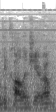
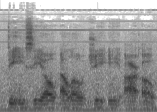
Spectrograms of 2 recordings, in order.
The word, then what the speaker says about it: DeCologero: am on there, DeCologero, DeCologero. So thank you, Tom, for pronouncing it correctly this entire time, because not everyone can.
